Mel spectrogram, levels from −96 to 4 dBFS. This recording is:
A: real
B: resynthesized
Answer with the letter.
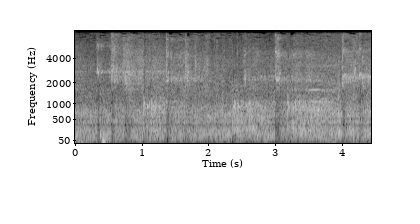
A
